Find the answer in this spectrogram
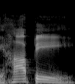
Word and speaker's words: Hoppe: that's incorrect right it's it's pronounced as if you saw the word spelled that way but it's with an E hoppy yes and the hoppy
